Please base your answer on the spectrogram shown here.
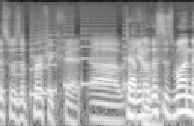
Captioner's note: upbeat video game beeps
